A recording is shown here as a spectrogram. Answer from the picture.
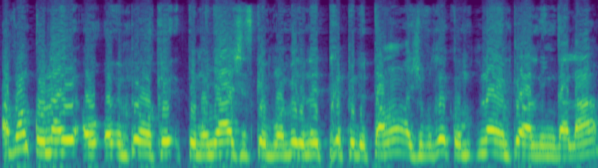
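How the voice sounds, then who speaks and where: High-pitched male speech with ordinary pitch variation, moving at a fairly quick pace. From DR Congo. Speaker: journalist interviewer. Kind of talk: interview.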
